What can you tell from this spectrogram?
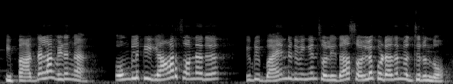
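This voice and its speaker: A woman's voice: on the high side, rapid-fire, close to an everyday voice. A woman voicing a young man, an injured, exasperated son, in a cartoon. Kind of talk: cartoon voice acting. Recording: tinny phone-like sound.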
